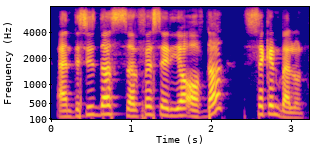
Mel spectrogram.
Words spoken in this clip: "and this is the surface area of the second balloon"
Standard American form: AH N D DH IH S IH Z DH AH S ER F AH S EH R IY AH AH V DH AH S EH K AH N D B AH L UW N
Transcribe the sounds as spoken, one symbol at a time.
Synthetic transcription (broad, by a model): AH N D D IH S IH Z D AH S ER F AH S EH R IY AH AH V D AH S EH K AH N D B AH L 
